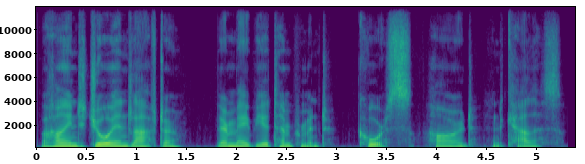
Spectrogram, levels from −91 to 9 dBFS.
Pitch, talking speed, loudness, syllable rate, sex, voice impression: 110 Hz, 145 wpm, -20 LUFS, 4.8 syllables/s, male, very masculine, very adult-like, very thick, relaxed, slightly weak, slightly dark, slightly soft, muffled, fluent, raspy, cool, very intellectual, slightly refreshing, sincere, very calm, slightly mature, very friendly, very reassuring, very unique, elegant, wild, very sweet, slightly lively, very kind, very modest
